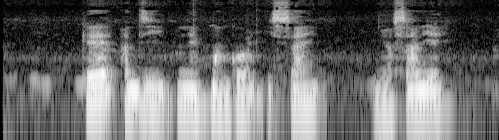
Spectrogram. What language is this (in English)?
Baoulé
